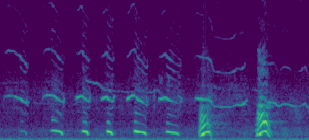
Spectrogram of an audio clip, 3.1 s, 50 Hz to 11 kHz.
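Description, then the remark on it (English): Farm dogs (sheep and cattle dogs) bark at the Mayfield A&P showgrounds in Mid-Canterbury, where the 66th annual Ashburton dog sale is about to happen: a quick, steady series of short, high yips, then two louder, fuller barks over a low background rumble. “find out what hard-working farm dogs are worth and who is buying and selling them”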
